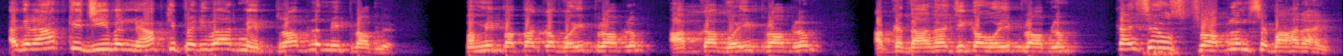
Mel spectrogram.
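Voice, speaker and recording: Indian guy preaching, high voice, booming and exhorting, keeps telling the crowd to repeat after him. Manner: booming, exhorting delivery with shouted prompts for the congregation to repeat; repeats phrases and fires rhetorical questions at listeners. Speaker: preacher leading a church congregation. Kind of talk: loud call-and-response sermon.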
